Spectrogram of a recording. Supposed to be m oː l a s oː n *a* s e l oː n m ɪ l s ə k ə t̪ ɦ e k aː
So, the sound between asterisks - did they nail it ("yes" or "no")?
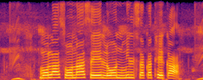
yes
